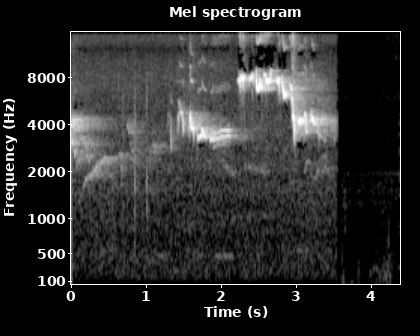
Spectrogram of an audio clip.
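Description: Birds singing: a run of high chirps and whistled, falling phrases, loudest in the second half, that cuts off abruptly about three and a half seconds in.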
